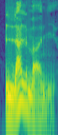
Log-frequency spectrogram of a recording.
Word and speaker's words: Allemagne: L'Allemagne. L'Allemagne. Nya, nya, nya, nya. Remember this G, N, E, it can be quite tricky at the beginning to produce, I mean, the sound, ny, okay?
